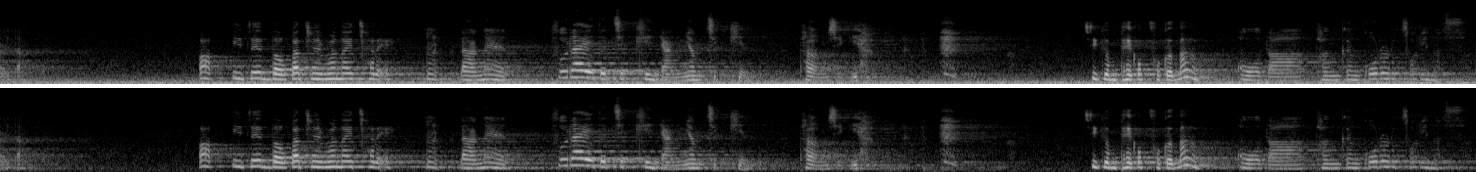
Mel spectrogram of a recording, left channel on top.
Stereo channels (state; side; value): noise; left; rumble, 2 dB below the sound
